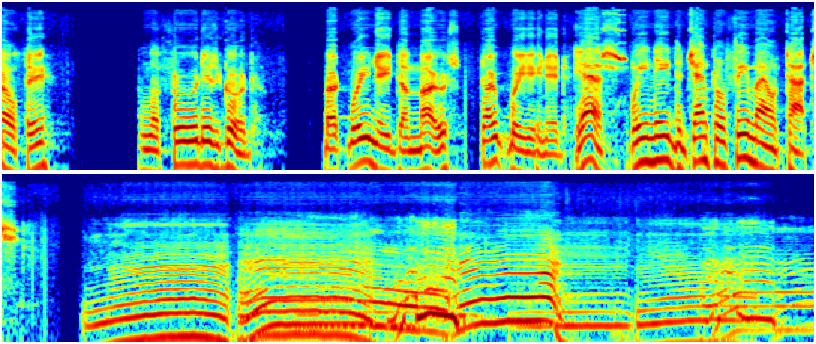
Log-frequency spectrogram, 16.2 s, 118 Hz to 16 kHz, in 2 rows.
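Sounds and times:
speech: 0.0 - 0.6, 1.4 - 11.4
several cows mooing: 9.0 - 16.2.

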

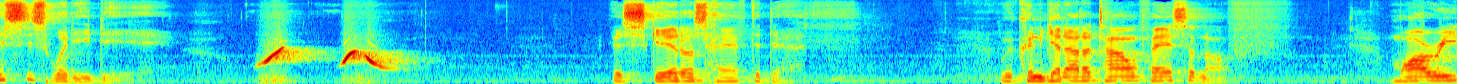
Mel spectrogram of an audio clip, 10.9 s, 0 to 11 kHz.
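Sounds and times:
speech: 0.0 - 1.2, 4.6 - 6.1, 7.5 - 9.4, 10.4 - 10.9
person wolf whistling at a woman outside a store: 1.9 - 3.2.

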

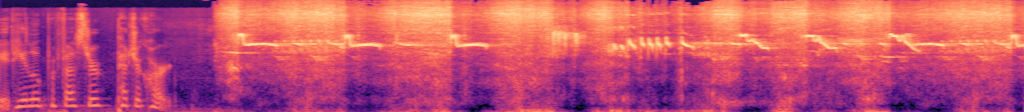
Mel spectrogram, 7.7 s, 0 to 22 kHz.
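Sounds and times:
speech: 0.0 - 1.8
Japanese white-eye singing warbling song: 1.6 - 7.6.

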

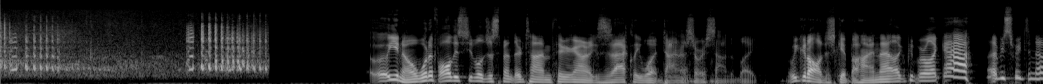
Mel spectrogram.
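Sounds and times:
Sandhill Crane calling in harsh rolling rattled pulses: 0.0 - 2.7
speech: 3.8 - 10.4.

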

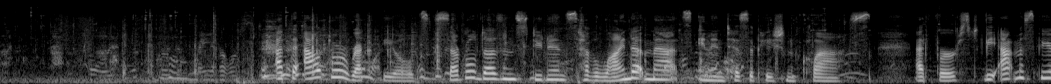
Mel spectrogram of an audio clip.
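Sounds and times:
murmur of university students talking on outdoor recreation fields: 0.0 - 10.5
puppies yipping and barking at a puppy Pilates class on outdoor recreation fields: 0.1 - 8.8
laughter: 1.6 - 8.8
speech: 2.2 - 8.6, 9.2 - 10.5.

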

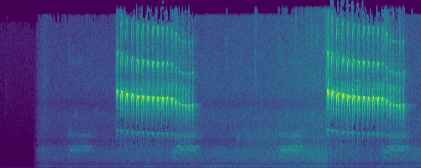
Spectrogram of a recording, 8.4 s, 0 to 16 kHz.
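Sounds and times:
steady low outdoor hum: 0.0 - 8.4
downy woodpecker scolding warning call: 1.4 - 4.0, 5.0 - 8.3.

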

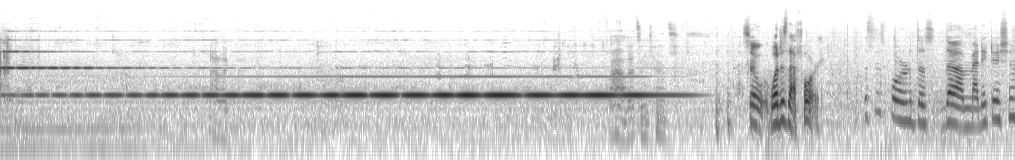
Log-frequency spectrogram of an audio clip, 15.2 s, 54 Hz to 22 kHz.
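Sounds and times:
singing bowls played in a meditation goods shop: 0.0 - 10.6
speech: 11.2 - 12.4, 13.6 - 15.2.

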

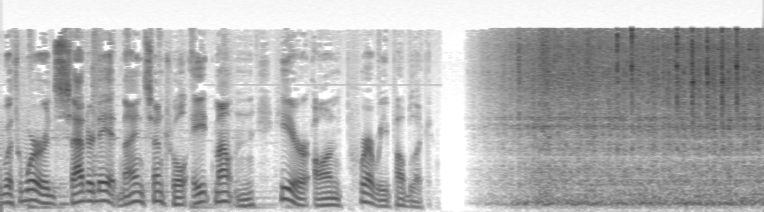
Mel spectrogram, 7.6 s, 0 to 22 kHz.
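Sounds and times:
speech: 0.0 - 5.2
wire-service teletype machine clattering: 5.3 - 7.6.

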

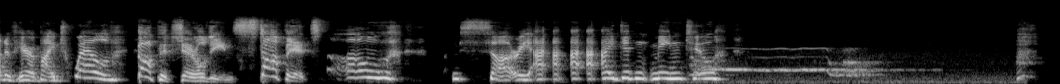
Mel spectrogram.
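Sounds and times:
speech: 0.0 - 7.5
dog howling: 6.8 - 9.6
dog barking: 6.9 - 9.4.

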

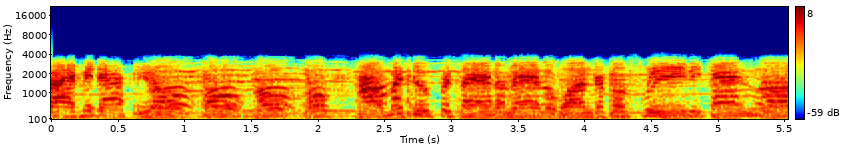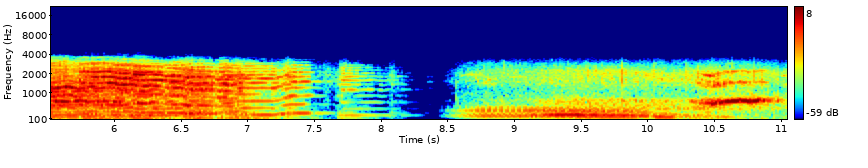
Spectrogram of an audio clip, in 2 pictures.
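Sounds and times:
music: 0.0 - 8.4
speech: 0.2 - 6.4.

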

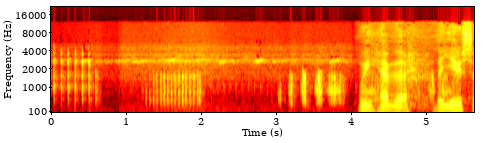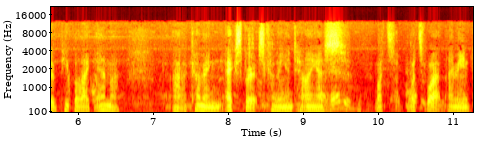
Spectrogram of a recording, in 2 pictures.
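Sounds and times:
another frog trilling: 0.0 - 6.5
gray tree frog loud pulsed trill call: 0.0 - 11.2
speech: 4.1 - 11.2.

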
